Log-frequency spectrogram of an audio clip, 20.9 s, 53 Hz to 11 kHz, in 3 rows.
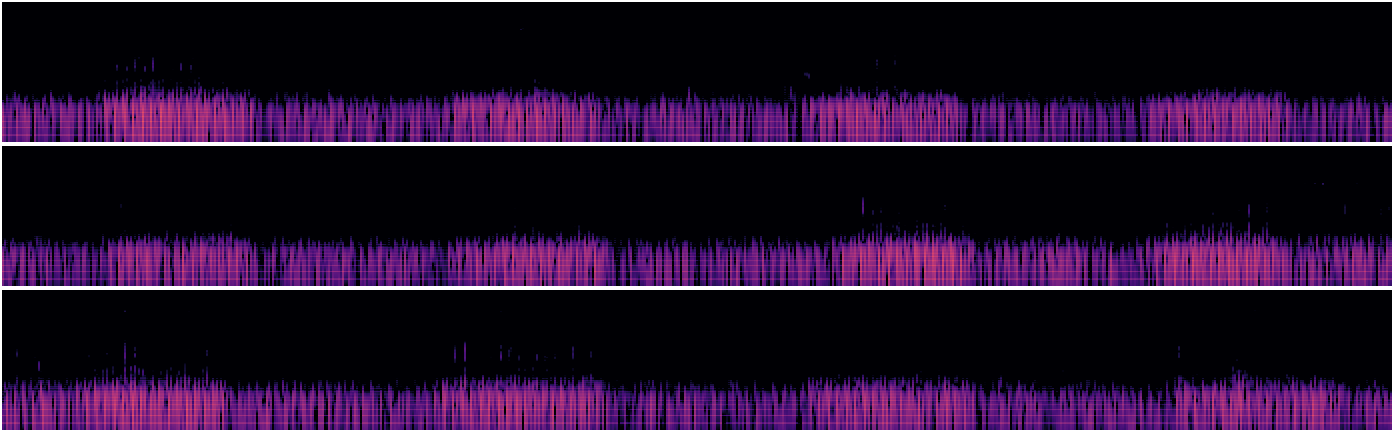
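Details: A big male F2 Savannah cat, relaxing in the sun, purrs steadily, a deep rumbling hum pulsing with each breath.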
